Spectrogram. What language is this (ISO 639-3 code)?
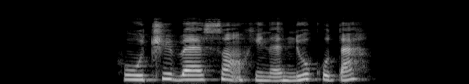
cux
